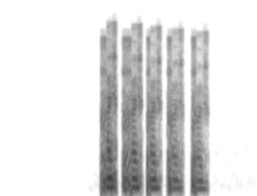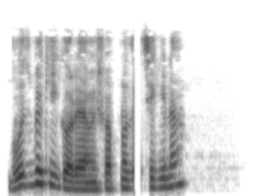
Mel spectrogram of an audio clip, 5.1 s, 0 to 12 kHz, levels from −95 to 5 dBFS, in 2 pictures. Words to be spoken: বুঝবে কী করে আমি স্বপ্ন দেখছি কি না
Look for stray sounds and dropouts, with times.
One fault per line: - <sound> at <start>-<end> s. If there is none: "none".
- laugh at 1.0-2.1 s
- dropout at 3.9-4.0 s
